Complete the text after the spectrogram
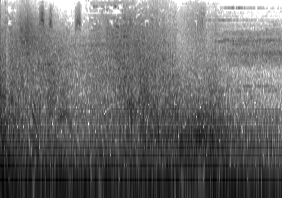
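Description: Game battle effects crash and explode loudly.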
